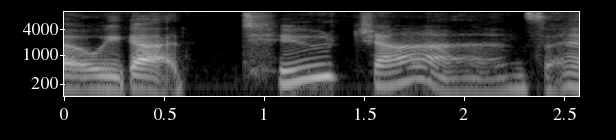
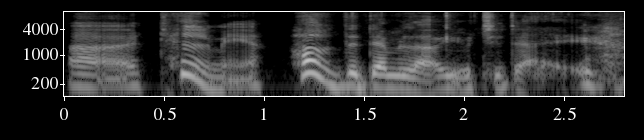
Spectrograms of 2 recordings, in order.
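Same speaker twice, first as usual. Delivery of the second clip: hammed-up British old-chap greeting; British accent. Shown as a demonstration. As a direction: greet them in mock British. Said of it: "British accent mine is".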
